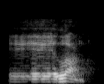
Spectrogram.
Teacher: elan e daha uzun müddət deyilir, amma ikinci heca tez və kəskin deyilir. Deməli, vurğu ikinci hecanın üzərindədir.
